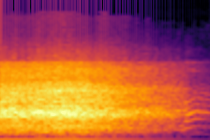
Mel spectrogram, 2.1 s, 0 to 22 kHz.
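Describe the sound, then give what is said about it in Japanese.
A vast stadium crowd of about 197,000 chants the name Nakano, a huge roaring wash of massed voices that holds strong at first and then gradually fades away toward the end. “しばらくこの歓声をお聞きください。中野コールです。”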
